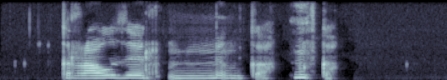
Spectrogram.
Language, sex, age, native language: Icelandic, male, 7, Icelandic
